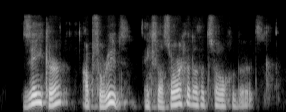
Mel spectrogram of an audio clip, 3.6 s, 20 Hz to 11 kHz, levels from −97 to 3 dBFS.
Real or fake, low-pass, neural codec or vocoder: fake; 7.2 kHz; codec, 16 kHz, 4.8 kbps, FACodec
